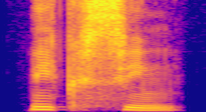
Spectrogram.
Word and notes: 肉親: female

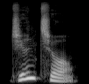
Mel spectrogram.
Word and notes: 順調: female

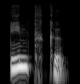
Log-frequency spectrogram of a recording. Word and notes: 陰腹: female

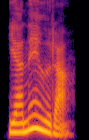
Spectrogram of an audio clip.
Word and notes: 屋根裏: female

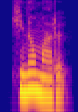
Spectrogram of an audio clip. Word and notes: 日の丸: female

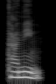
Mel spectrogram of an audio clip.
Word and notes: 他人: female

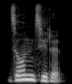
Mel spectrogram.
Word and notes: 存じる: female

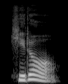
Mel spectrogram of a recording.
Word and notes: 拾う: female

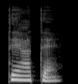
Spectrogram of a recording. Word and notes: 手当: female

